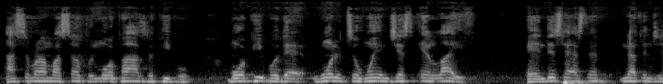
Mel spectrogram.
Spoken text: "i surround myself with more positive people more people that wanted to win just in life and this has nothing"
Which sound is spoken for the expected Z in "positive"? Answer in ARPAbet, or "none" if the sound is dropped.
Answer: Z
